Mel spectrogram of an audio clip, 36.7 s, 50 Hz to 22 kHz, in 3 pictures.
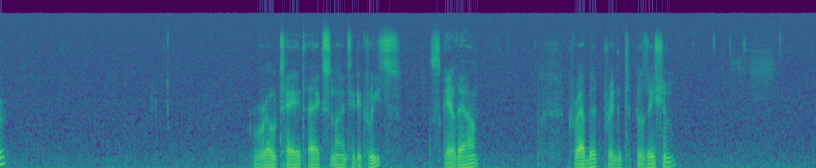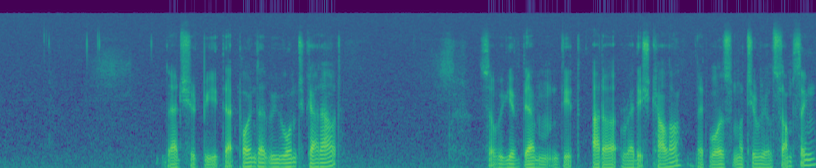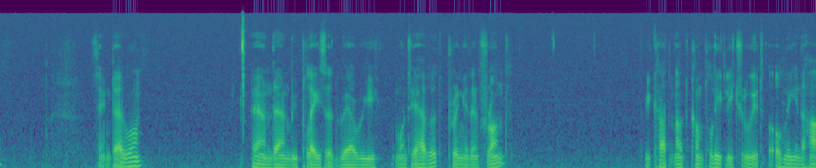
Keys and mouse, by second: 0.0 middle click, 4.3 r, 6.5 s, 8.5 g, 9.5 s, 13.1 g, 15.7-16.2 middle drag, 21.0 middle click, 22.2-26.1 drag, 28.2-30.3 drag, 30.6 click, 31.0-35.1 drag.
